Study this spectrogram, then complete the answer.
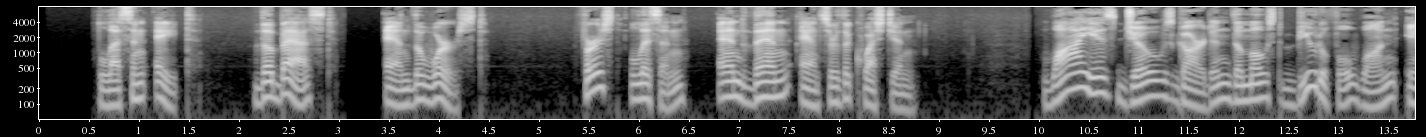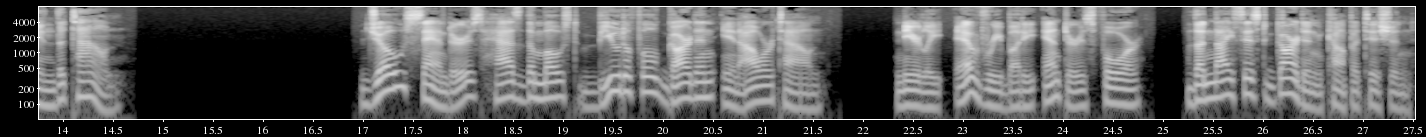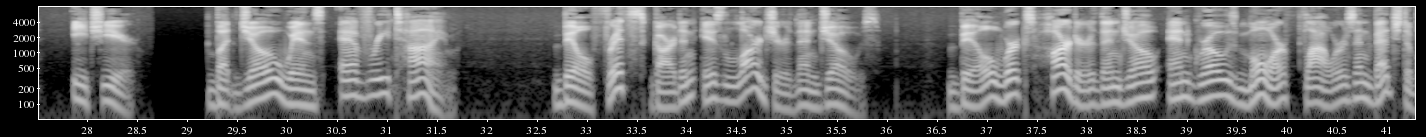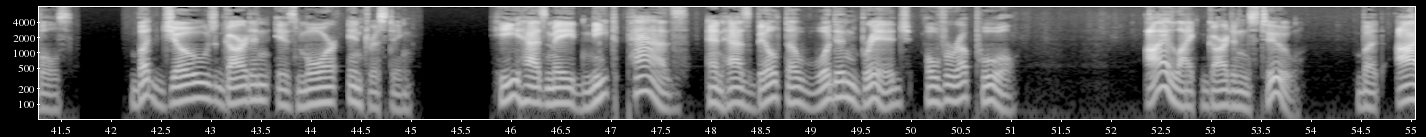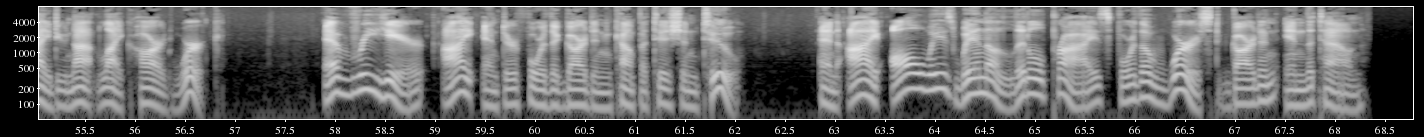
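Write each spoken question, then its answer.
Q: Why is Joe's garden the most beautiful one in the town?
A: Because it is more interesting: he has made neat paths and built a wooden bridge over a pool.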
